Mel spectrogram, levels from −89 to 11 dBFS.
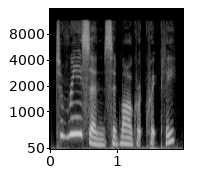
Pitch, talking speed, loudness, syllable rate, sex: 245 Hz, 150 wpm, -19 LUFS, 5.0 syllables/s, female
